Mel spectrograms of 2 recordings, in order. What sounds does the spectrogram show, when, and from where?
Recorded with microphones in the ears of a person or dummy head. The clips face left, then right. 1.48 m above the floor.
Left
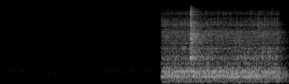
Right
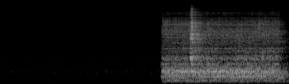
1.6 s boiling: 35° left (ahead or behind), 5 m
